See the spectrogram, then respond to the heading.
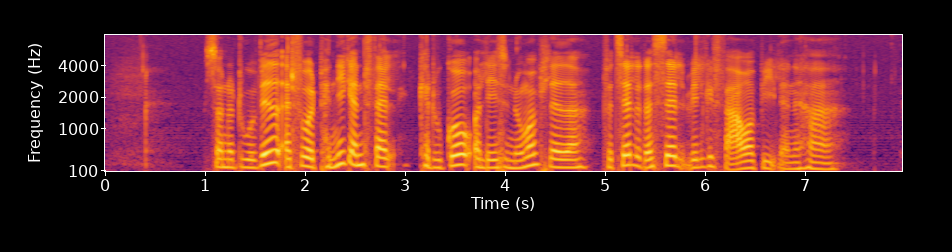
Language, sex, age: Danish, female, 29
